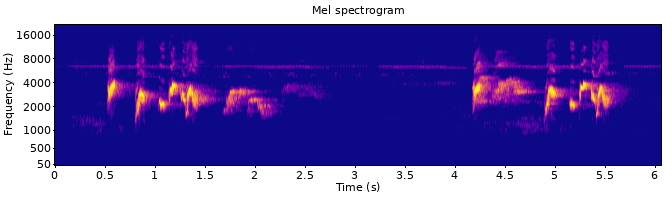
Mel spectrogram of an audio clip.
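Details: Red-whiskered bulbul singing melodious, non-repeating phrases for young birds to learn: two lively runs of rich, bouncing whistled notes separated by about two seconds of silence.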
